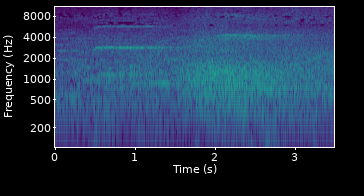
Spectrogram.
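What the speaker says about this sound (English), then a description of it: "The build up now, the crowd rises to it." A crowd at a women's water polo gold medal game between Italy and Hungary roars steadily in a large venue, the cheering swelling louder toward the middle before holding at a high, even level.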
